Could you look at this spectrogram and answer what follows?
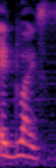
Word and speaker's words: advise: ADVISE ये एक verb है और यहाँ पे इसका प्रोनाउंस होता है एडवाइस, और ADVICE जो होता है वो होता है नाउन। इन दोनों में थोड़ा सा डिफरेंट होता है, इसके लिए सेपरेट वीडियो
